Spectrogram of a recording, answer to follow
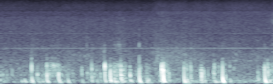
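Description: A toddler sucking and swallowing from a baby bottle close to the microphone: soft, irregular low clicks and gulps, several a second.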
